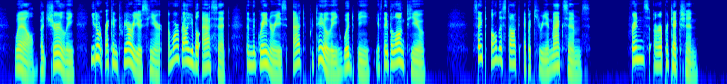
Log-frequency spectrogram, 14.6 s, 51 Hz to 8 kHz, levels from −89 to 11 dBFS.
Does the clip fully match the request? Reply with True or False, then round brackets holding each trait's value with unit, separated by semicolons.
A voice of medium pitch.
True (150 Hz)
